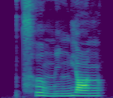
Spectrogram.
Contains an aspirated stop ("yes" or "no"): yes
